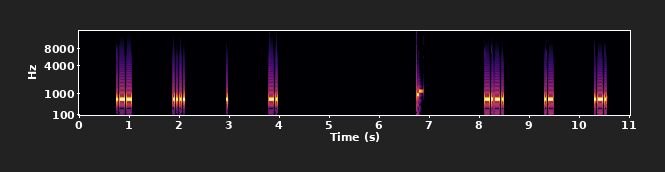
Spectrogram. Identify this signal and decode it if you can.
Morse code, heard as a keyed tone, about 36 wpm, spaced as for 10 wpm, 700 Hz. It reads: WHEN CAR
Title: 8x Character Spacing - Top 300 Words - 35wpm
